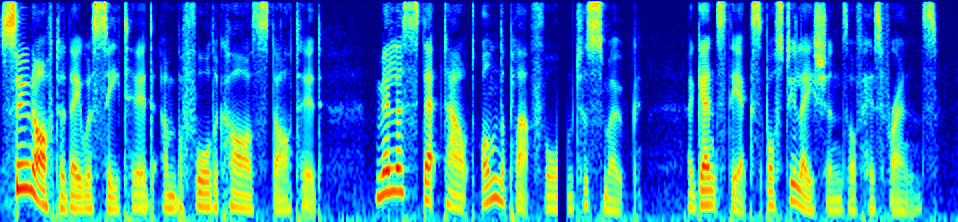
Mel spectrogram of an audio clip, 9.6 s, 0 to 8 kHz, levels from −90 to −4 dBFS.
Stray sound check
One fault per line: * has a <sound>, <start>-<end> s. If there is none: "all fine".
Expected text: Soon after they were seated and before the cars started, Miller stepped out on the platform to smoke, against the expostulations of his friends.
* has a dropout, 5.6-5.7 s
